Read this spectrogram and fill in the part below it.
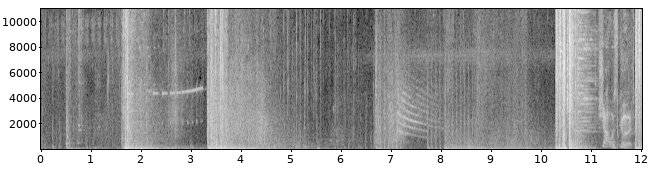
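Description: Bursts of automatic gunfire ring out in a shooter video game as players are shot, loud sustained volleys separated by quieter gaps holding other whining game sounds.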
